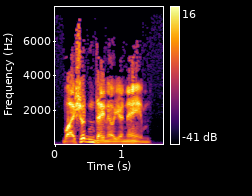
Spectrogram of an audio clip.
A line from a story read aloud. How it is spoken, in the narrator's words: Drumble growling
